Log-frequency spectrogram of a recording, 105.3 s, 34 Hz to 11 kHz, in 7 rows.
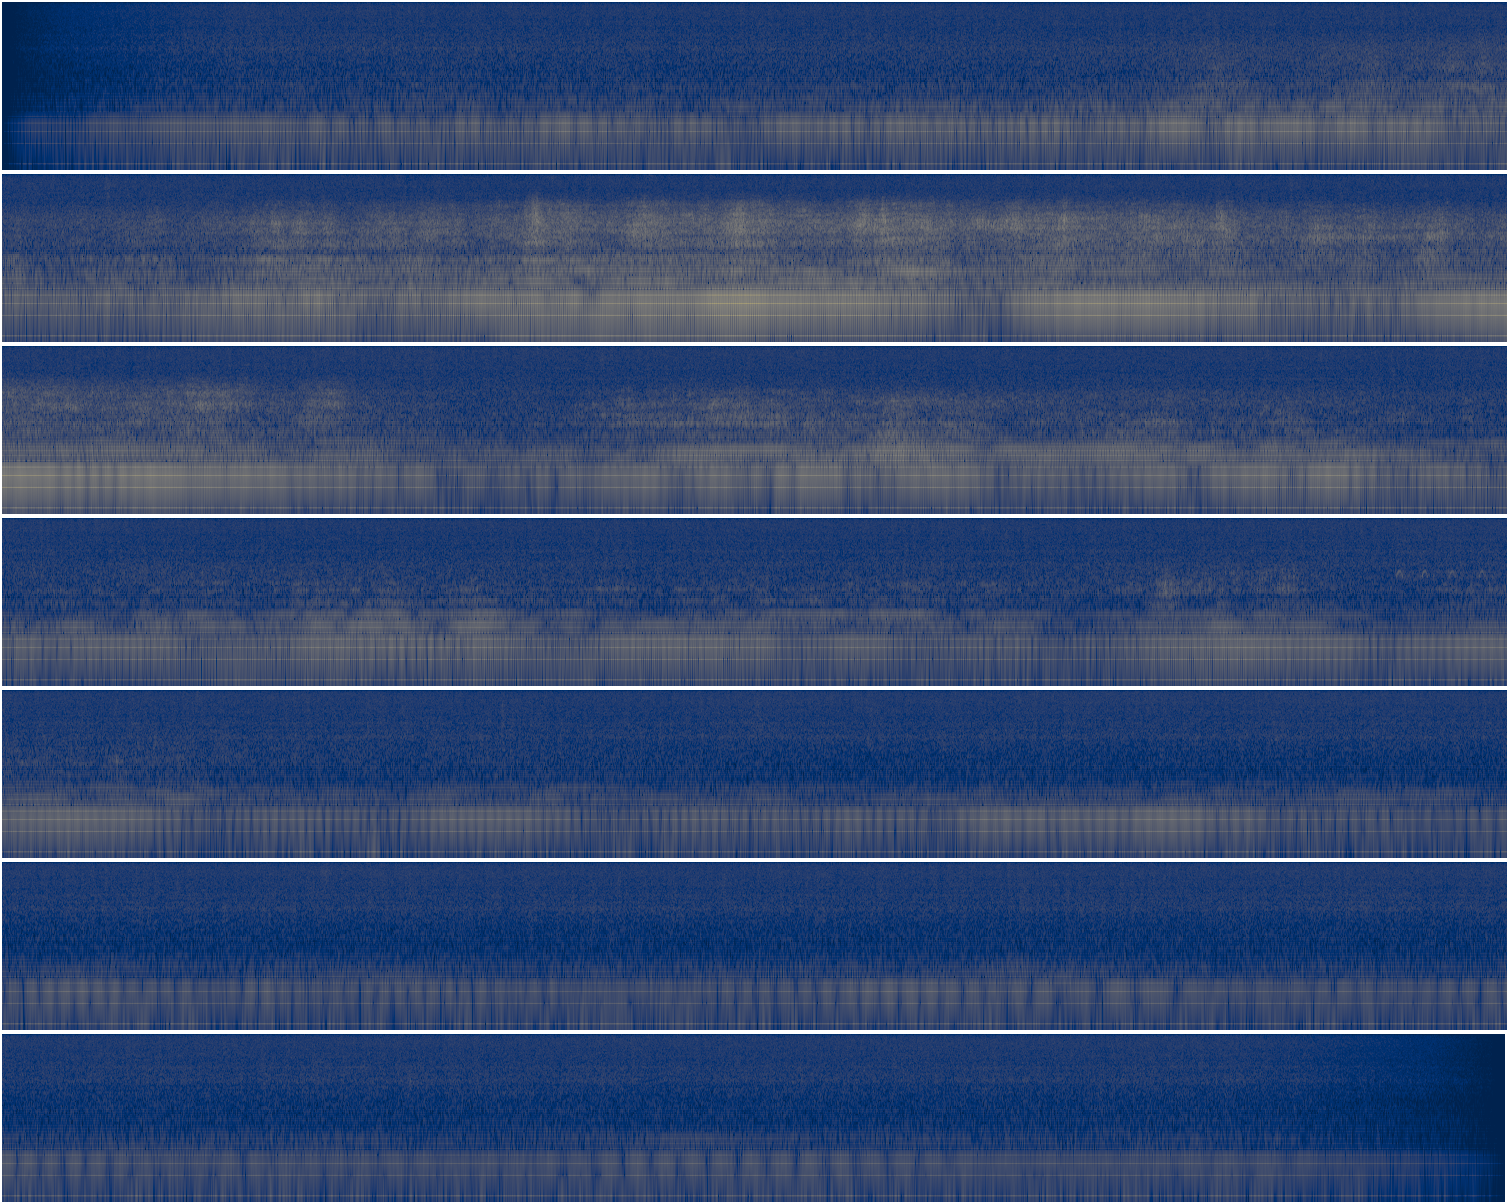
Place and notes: Crystal Bridges Museum of American Art, Bentonville, Arkansas, USA - Crystal Bridges Pond
Sound of the labyrinth weir system emptying into a pond at Crystal Bridges Museum of American Art interrupted by the sound of a plane.
Arkansas, United States, 8 October 2021, ~18:00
